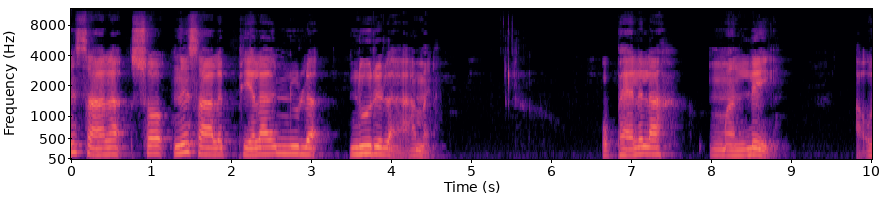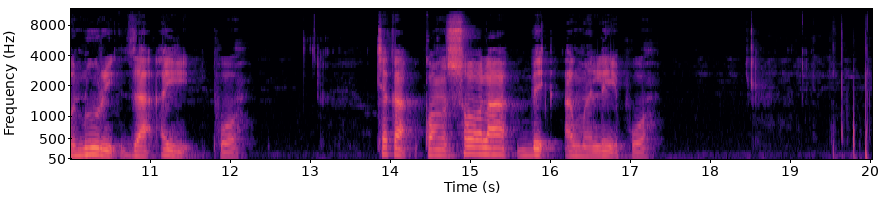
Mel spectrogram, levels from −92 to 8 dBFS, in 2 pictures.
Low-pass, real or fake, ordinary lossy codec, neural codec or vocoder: 10.8 kHz; real; AAC, 48 kbps; none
